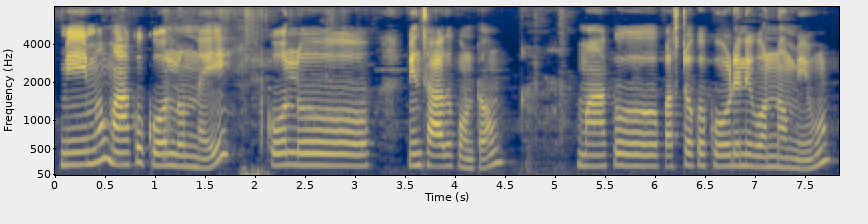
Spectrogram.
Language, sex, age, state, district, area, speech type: Telugu, female, 60+, Telangana, Jagtial, rural, spontaneous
